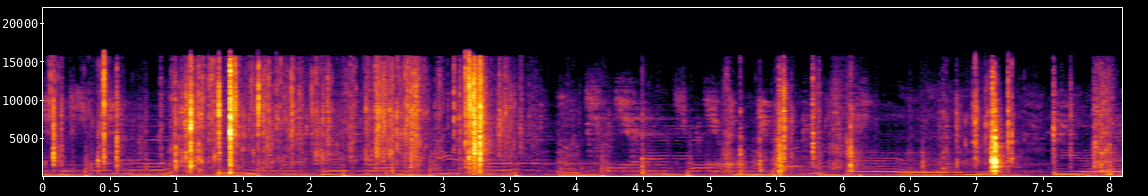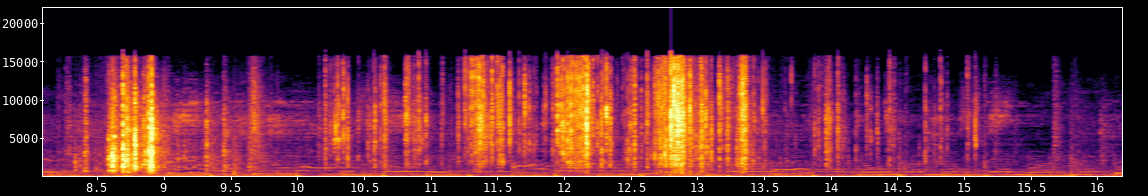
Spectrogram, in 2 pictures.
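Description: Trading card pack wrappers crinkling in several short bursts as packs are opened and handled, the loudest bursts about halfway through and again near the end, over steady background music.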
